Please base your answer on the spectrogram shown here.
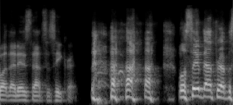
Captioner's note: laughs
